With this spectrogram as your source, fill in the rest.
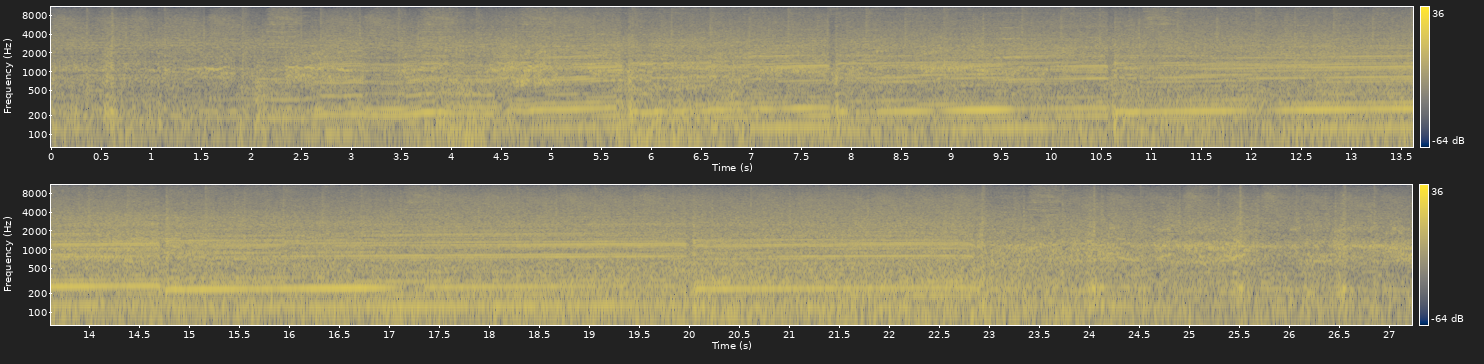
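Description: A race car engine roars, climbing in pitch and dropping with each gear change.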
